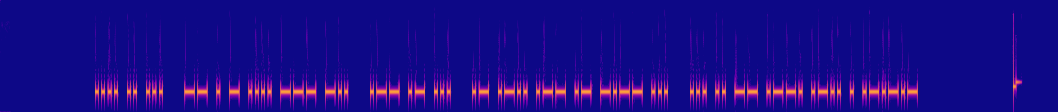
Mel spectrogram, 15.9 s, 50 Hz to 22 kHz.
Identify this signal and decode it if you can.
Morse code, heard as a keyed tone, about 25 wpm, 700 Hz. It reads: HIS METHOD WAS ALWAYS SIMPLE.
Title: Sentences from Top 1000 Words - Review Part 3 - 25wpm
